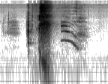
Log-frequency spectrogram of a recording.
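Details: Person with a head cold: one wet, forceful sneeze, a quick breath in, an explosive burst, then a trailing voiced sigh.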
